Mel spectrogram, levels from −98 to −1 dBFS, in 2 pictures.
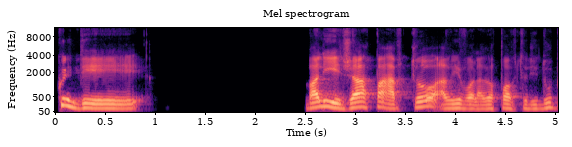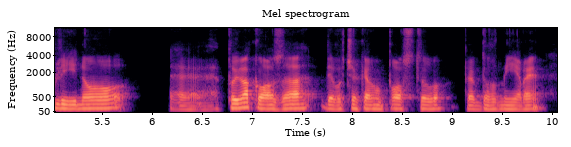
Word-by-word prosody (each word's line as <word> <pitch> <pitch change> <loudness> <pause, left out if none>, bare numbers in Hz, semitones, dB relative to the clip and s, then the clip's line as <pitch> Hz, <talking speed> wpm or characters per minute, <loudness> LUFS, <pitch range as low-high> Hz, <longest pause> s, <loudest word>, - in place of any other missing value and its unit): quindi 125 - +2 1.6
valigia 150 0 +6
parto, 125 0 +3
arrivo 125 0 0
all'aeroporto 115 +2 -1
di 115 0 -6
Dublino, 125 -1 -4 0.3
ehm, 95 0 -13
prima 130 +5 +1
cosa 120 -1 -2
devo 110 -3 -7
cercare 115 -1 -5
un 110 -2 -8
posto 115 +3 -7
per 105 -2 -8
dormire. 105 0 -7
120 Hz, 95 wpm, -23 LUFS, 110-130 Hz, 1.6 s, valigia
